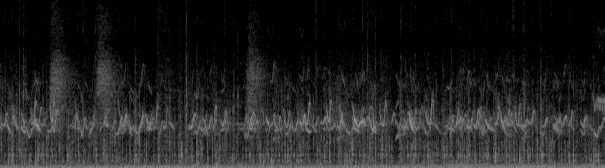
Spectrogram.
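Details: Many chicks of a colored hen breed peep constantly in high, quick chirps, overlapping into a busy chorus with a steady low hum beneath.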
